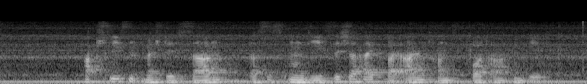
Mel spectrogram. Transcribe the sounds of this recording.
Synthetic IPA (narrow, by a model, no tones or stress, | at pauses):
ʔapʃliːsn̩tmœçtəɪçz̥aːɡŋ̩ | d̥asɛsʔʊmdiːzɪçɐɦaɪtb̥aɪʔa̰ləntʁ̥anspʰɔɐtʔa̰ɐtn̩ɡeːt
